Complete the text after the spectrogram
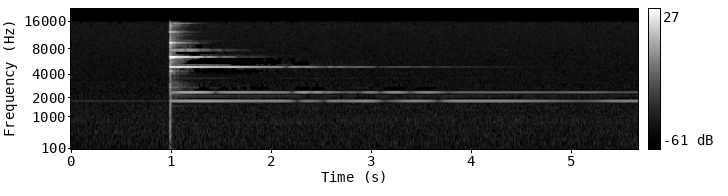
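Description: Two tuning forks are struck together and ring with a clear, sustained tone that slowly fades.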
